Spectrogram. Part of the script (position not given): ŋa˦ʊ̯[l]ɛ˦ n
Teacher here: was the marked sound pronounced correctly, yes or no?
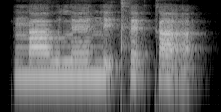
yes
